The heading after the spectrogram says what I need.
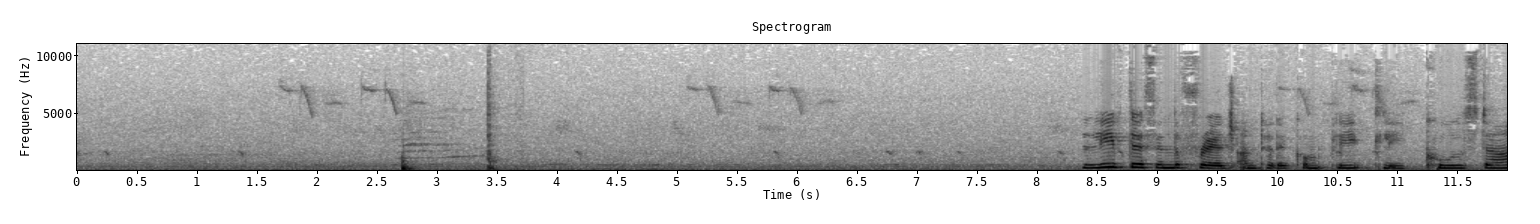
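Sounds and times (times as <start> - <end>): faint bird chirps: 0.0 - 8.4
low steady hum: 0.0 - 11.9.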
